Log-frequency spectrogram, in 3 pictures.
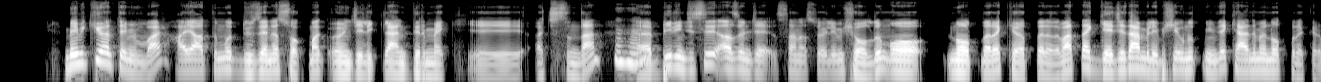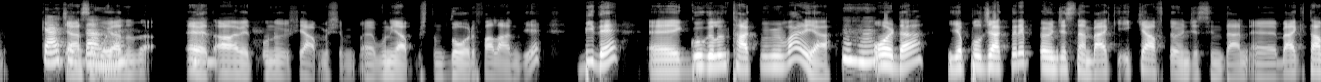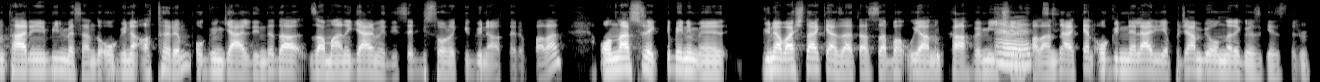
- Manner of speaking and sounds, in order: other background noise; unintelligible speech; scoff
- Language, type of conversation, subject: Turkish, podcast, Gelen bilgi akışı çok yoğunken odaklanmanı nasıl koruyorsun?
